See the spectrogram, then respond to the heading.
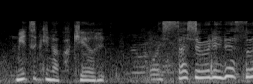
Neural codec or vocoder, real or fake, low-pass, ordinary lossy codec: none; real; none; none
